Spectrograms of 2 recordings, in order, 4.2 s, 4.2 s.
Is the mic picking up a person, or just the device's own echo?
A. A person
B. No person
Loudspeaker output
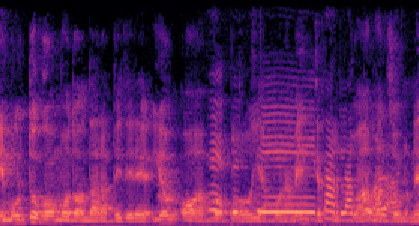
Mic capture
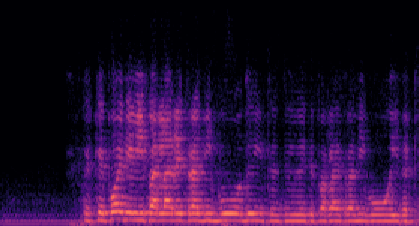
A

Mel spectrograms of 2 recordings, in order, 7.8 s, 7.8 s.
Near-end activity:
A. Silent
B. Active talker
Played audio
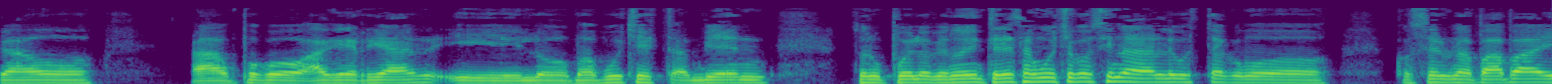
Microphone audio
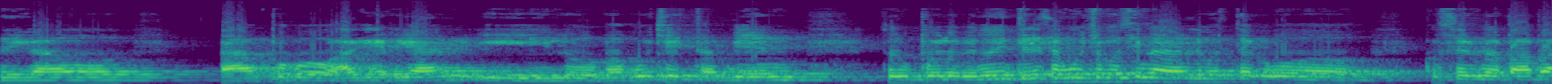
A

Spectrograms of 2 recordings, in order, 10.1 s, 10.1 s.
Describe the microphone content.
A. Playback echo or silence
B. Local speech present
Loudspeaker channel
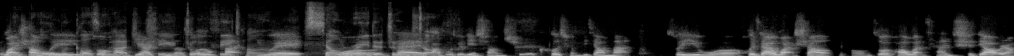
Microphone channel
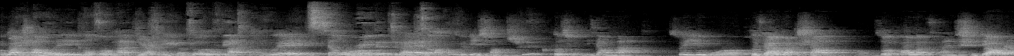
A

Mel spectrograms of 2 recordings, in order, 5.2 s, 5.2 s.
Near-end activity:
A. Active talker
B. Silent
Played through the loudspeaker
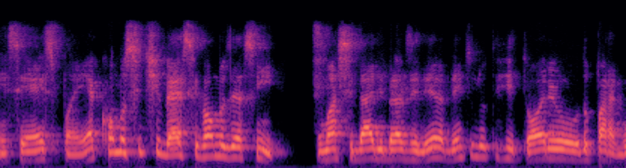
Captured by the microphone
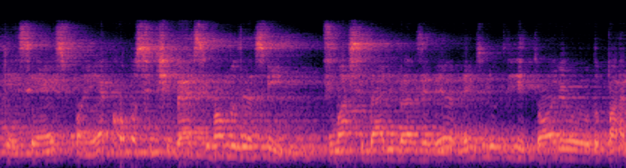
B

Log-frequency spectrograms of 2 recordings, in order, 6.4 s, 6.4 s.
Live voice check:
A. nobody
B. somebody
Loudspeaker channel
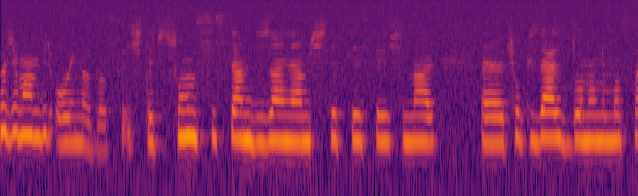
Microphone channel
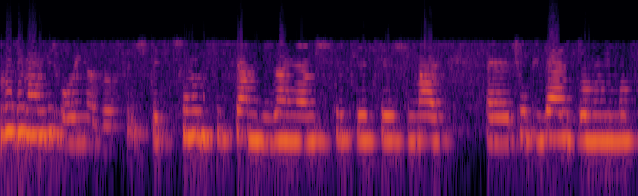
A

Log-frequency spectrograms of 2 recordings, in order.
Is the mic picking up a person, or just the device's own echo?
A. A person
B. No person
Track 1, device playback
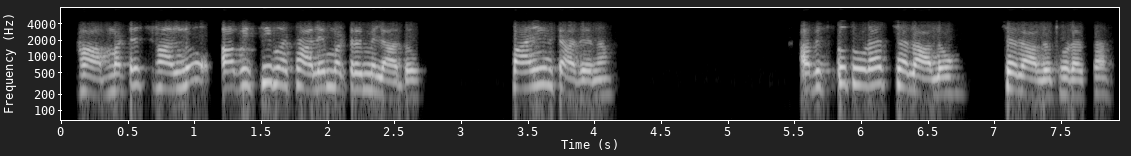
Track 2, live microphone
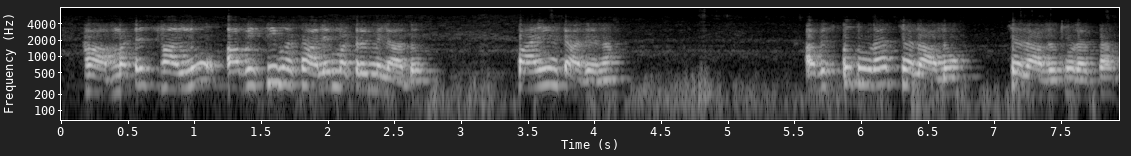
B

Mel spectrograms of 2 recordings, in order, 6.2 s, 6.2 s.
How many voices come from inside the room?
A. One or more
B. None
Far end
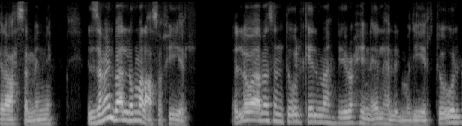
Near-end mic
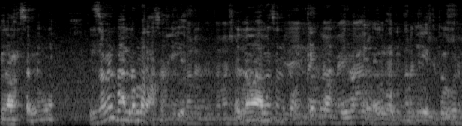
A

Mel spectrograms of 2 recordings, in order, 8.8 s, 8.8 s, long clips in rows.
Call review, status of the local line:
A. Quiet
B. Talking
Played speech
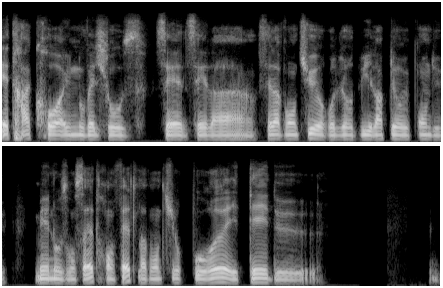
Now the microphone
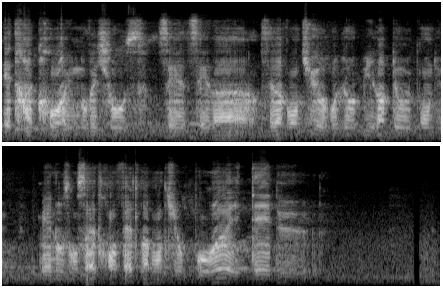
A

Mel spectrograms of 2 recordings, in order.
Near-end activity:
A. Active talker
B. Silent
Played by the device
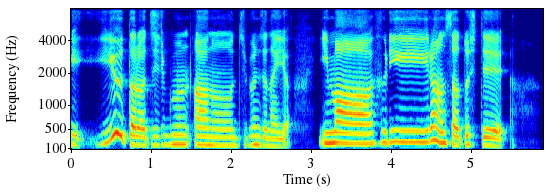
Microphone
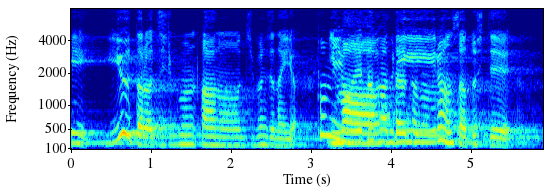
A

